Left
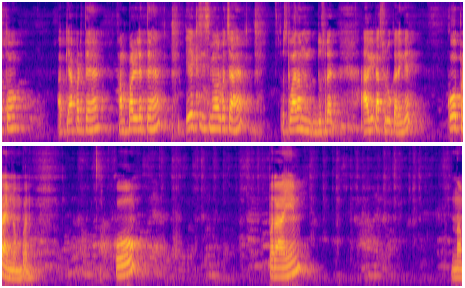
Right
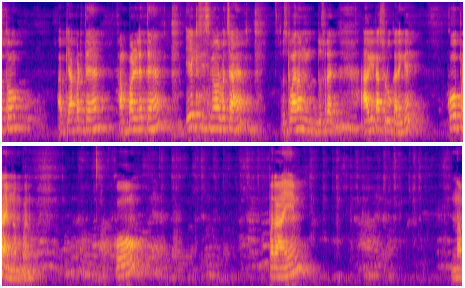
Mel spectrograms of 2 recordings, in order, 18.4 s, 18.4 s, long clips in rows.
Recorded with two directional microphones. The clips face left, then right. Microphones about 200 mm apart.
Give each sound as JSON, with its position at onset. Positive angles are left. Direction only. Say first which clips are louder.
{"t": 0.1, "sound": "a woman's voice", "louder": "left 3 dB", "side_deg": 30}
{"t": 8.9, "sound": "a man's voice", "louder": "left 4 dB", "side_deg": 45}
{"t": 11.4, "sound": "speech", "louder": "left 6 dB", "side_deg": 60}
{"t": 14.5, "sound": "speech", "louder": "left 3 dB", "side_deg": 55}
